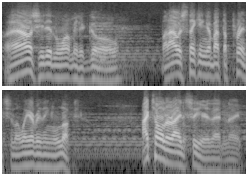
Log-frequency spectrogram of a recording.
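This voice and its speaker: An American man playing a tough, wisecracking private detective in an old radio drama, terse, deadpan and sardonic. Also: on the low side, normal speed, close to an everyday voice. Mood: weary narrating. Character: tough wisecracking male private detective, hard-boiled and cool. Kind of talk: old-time radio detective acting with first-person narration. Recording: dull vintage radio recording with music.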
